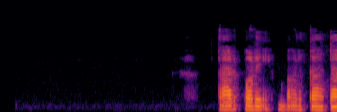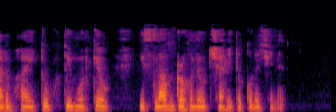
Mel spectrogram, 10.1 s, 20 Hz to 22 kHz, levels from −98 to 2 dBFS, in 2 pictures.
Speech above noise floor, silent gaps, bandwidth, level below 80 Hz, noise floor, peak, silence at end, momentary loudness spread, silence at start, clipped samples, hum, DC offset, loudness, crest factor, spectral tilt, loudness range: 52 dB; none; 8 kHz; -72 dBFS; -82 dBFS; -12 dBFS; 0.8 s; 9 LU; 3.3 s; under 0.1%; none; under 0.1%; -31 LUFS; 20 dB; -6.5 dB/octave; 5 LU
